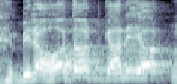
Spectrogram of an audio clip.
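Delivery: high, loud hammed-up Indian accent; mock Indian accent. Pushed by mates for an accent, mock Indian accent. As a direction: blurt a silly Indian accent, laughing. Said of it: "Give him, give him one".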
